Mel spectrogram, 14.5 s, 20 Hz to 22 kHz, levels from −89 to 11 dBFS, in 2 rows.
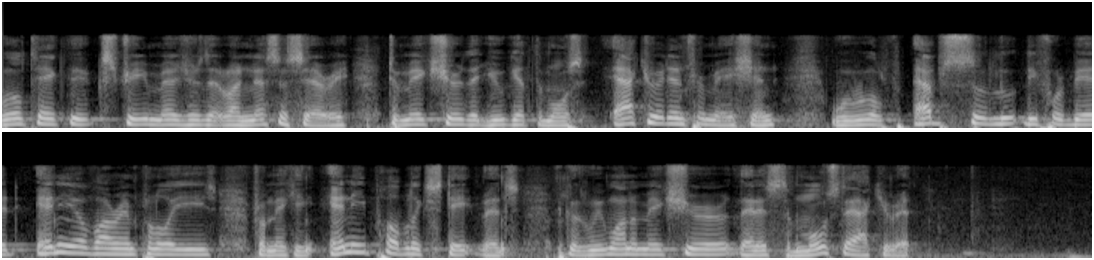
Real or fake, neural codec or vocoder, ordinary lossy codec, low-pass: real; none; AAC, 48 kbps; 7.2 kHz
